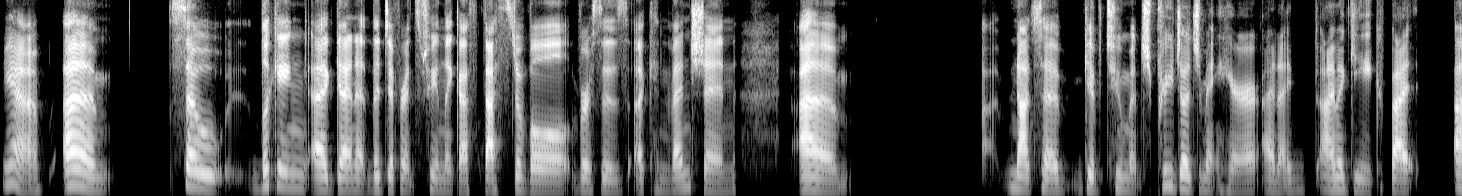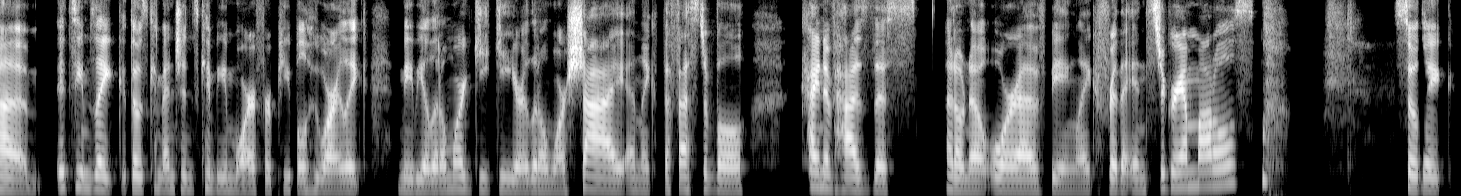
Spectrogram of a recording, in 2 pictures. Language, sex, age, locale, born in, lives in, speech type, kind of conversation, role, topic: English, female, 35-39, en-US, United States, United States, conversation, podcast, host, In what ways can shared hobbies help people form and strengthen friendships?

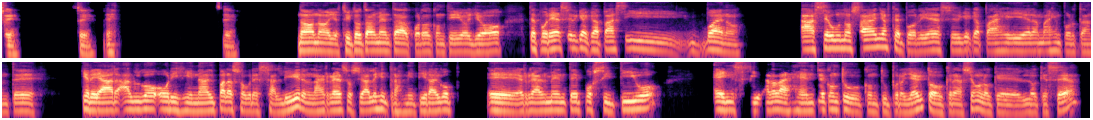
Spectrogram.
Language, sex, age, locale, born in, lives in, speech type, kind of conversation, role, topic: Spanish, male, 20-24, es-VE, Venezuela, United States, conversation, unstructured, none, ¿Crees que las redes sociales dañan la verdadera creatividad?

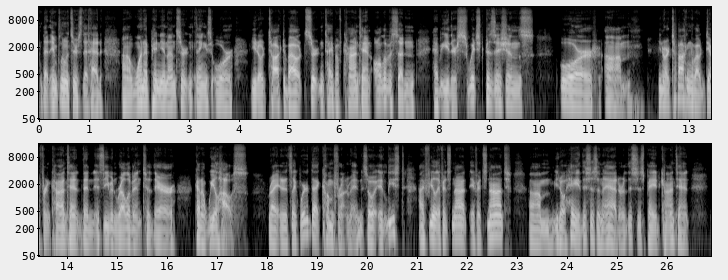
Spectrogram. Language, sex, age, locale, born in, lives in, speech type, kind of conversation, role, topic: English, male, 50-54, en-US, United States, United States, conversation, unstructured, none, Should influencers always disclose sponsored content, or only when promotions are clearly recognizable as ads?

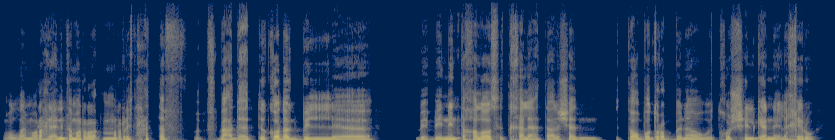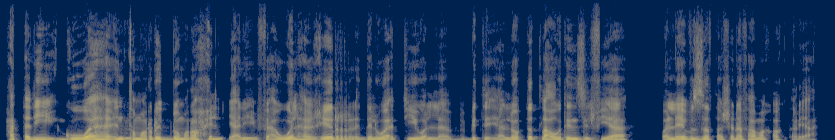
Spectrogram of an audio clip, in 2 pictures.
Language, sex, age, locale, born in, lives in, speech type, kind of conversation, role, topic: Arabic, male, 25-29, ar-EG, Egypt, Egypt, conversation, podcast, host, إيه اللي مدي حياتك معنى دلوقتي؟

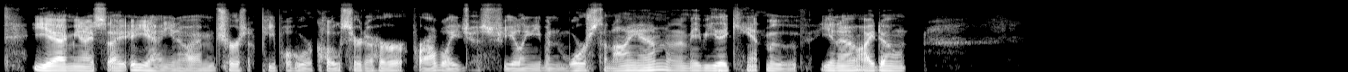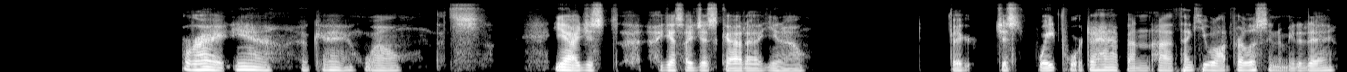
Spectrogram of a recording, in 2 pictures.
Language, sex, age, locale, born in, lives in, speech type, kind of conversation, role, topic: English, male, 35-39, en-US, United States, United States, conversation, advice, user, How do I cope with sudden loss?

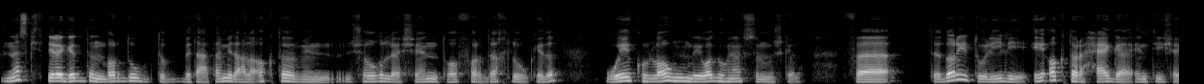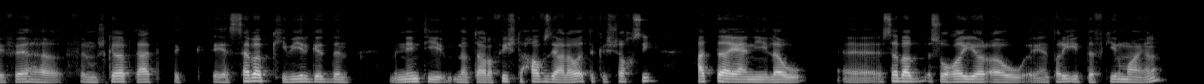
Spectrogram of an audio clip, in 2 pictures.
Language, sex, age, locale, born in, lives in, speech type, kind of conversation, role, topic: Arabic, male, 20-24, ar-EG, Egypt, Egypt, conversation, advice, advisor, إزاي أحط حدود صحية بين الشغل وحياتي الشخصية؟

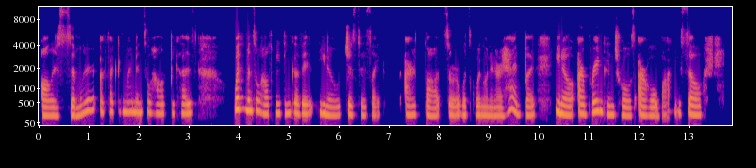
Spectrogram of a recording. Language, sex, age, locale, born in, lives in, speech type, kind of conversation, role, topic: English, female, 30-34, en-US, United States, United States, conversation, podcast, guest, In what ways can exploring new hobbies support emotional well-being?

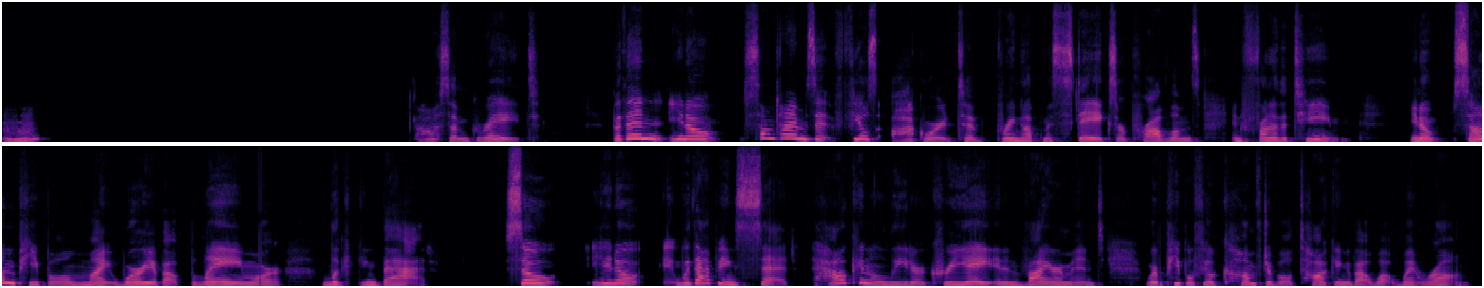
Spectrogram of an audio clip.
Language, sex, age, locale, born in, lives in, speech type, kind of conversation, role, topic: English, female, 20-24, en-US, United States, United States, read, expert-assistant, asker, What qualities make a good leader?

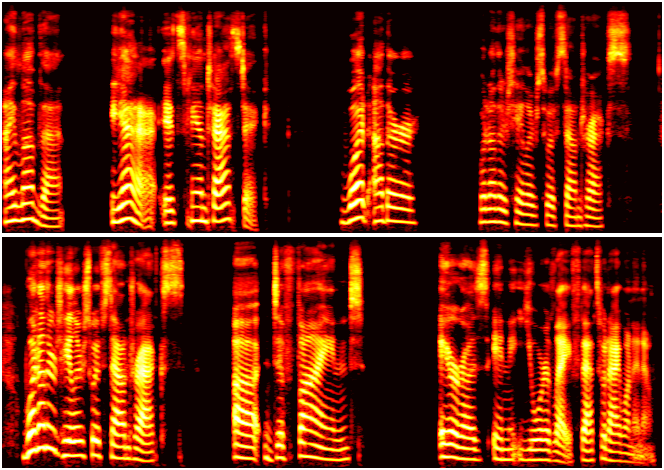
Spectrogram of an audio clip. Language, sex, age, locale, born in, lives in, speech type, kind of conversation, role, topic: English, female, 45-49, en-US, United States, United States, conversation, unstructured, none, What soundtracks make your everyday moments feel cinematic?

